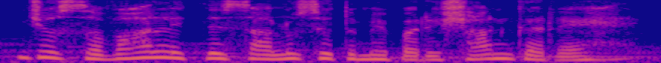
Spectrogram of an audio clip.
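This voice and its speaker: A woman's voice: mid-range voice, expressive, fast talker, warm tone, faint music behind, lightly acted. A woman dubbing an insistent, mysterious woman who speaks earnestly of past lives in a fan-made action film dub. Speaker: dubbing actor.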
